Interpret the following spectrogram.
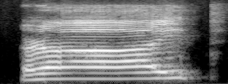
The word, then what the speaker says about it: write: كمان الدبليو لما تلزق في الار، الدبليو ما بننطقهاش، بنقول كلمة ايه؟ رايت رايت رايت رايت، يكتب ريست ريست، معصم.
